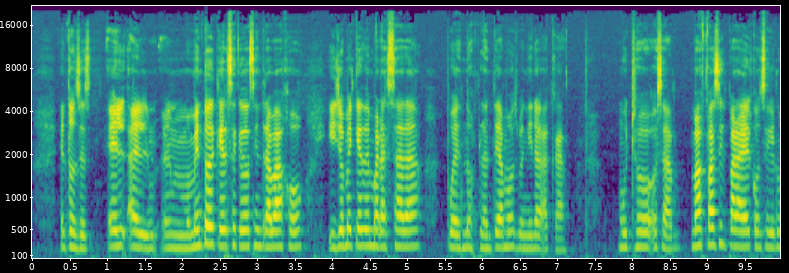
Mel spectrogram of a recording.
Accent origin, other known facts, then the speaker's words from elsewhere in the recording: Guayas, Ecuador; born there; moved away; He nacido en la provincia del Guayas, pero yo me considero más esmeraldeña.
